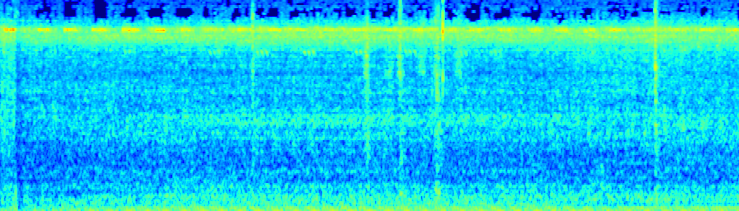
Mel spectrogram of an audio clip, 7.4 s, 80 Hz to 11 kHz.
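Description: Duramax 6.6-litre V8 turbo-diesel idling steadily shortly after a cold start, with a few light clicks over it.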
